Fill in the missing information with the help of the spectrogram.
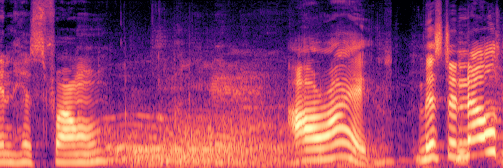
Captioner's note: crowd crinjes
